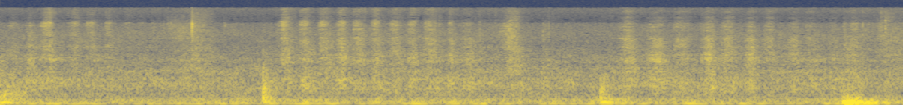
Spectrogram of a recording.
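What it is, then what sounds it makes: Colored pencil on paper. A purple colored pencil, held in a hand with long black nails, rubs and scratches across a single flat sheet of printed mandala coloring paper lying on a dark wooden table. A quiet, steady scratchy rubbing runs throughout with faint bright strokes, and a short, louder dull bump comes near the end.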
